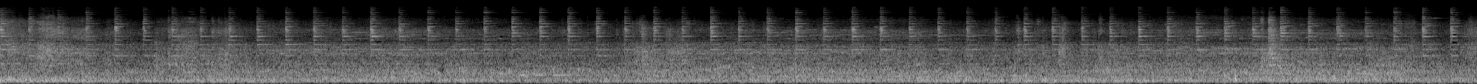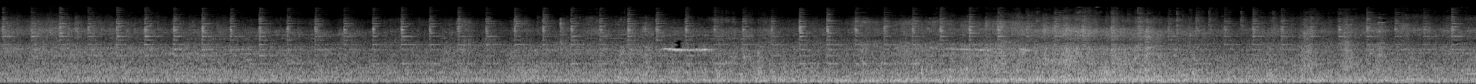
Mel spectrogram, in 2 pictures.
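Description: Union Pacific grain train's covered hopper cars rolling past close by: a steady running noise of steel wheels on the rails.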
